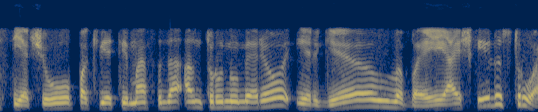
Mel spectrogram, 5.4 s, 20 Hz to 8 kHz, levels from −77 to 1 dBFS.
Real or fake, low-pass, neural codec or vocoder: real; 7.2 kHz; none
